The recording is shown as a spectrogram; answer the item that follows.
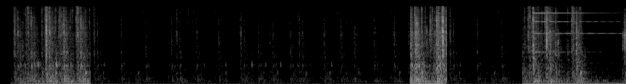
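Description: Typewriter sound effect: a loud clatter, then a run of faint rapid key clicks, a second loud clatter about four seconds in, and near the end more clatter with a high ringing tone like a carriage bell.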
